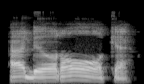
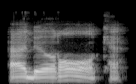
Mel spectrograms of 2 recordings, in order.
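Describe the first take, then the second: First: The vowel after r is an open a. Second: The vowel after r is an open a.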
